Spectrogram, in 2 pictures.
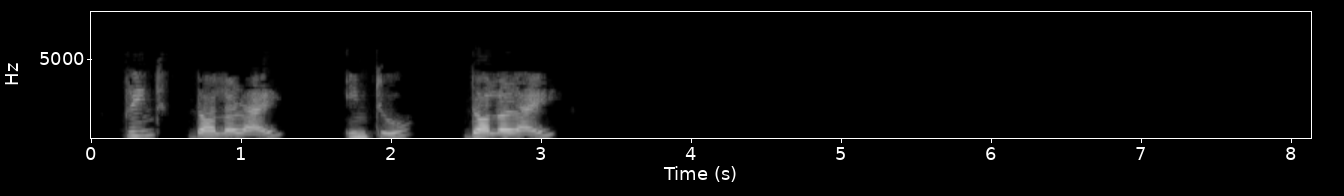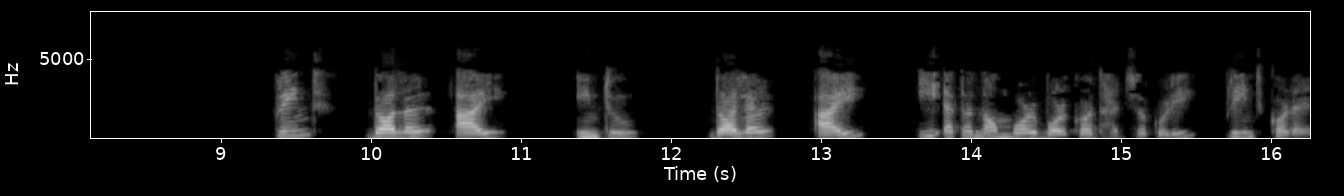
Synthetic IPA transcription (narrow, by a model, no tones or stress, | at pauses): pɹintdɔlaɹaj | intu | dɔlaɹaj | pɹint | dɔlaɹaj | intu | dɔlaɹ | aj | iʔɛtanɔmbɔɹbɔɹkɔdʱazɔkoɹipɹintkɔɹɛ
